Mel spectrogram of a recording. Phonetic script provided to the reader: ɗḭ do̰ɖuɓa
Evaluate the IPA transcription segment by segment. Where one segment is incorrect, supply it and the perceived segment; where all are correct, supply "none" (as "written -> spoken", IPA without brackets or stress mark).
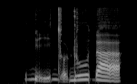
ɓ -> ɗ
